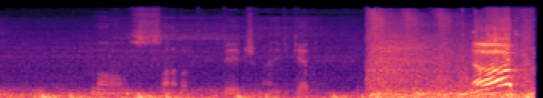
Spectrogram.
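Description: A young man talks close into a microphone.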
